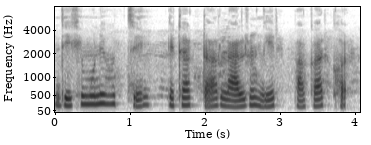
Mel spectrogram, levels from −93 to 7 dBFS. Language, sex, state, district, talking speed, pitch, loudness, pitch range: Bengali, female, West Bengal, Cooch Behar, 130 wpm, 210 Hz, -19 LUFS, 185-235 Hz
